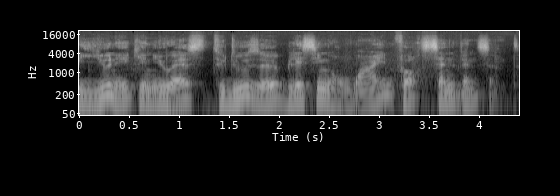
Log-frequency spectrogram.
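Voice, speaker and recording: Recorded very cleanly against a silent background, a man at medium pitch speaks at a moderate pace in a somewhat breathy voice. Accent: French. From France. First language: French. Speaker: winemaker. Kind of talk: radio interview.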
